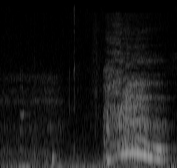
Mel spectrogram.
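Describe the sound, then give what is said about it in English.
A single loud, theatrical gasp: a sudden breathy intake with a rising, then falling, voiced whine, performed for dramatic effect after a short quiet pause. “Murder mystery gasp.”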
